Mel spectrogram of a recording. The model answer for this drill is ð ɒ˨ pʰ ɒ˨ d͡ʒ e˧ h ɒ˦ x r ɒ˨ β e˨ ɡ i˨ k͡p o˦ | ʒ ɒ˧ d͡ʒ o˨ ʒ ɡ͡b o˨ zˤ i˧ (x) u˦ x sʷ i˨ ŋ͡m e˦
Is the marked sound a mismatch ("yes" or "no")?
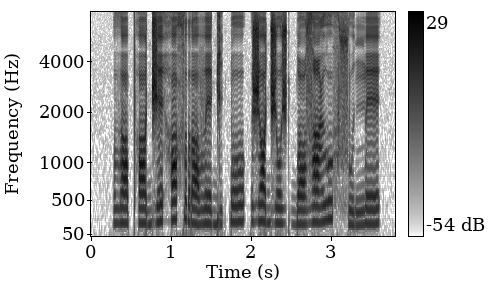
yes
